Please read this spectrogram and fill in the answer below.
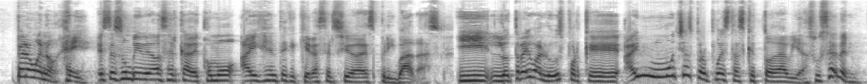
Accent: Colombia; now in Mexico; como colombiana que vino a México

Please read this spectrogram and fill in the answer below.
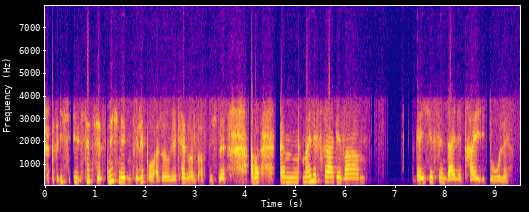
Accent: Ulm, Baden-Württemberg, Germany; Ich bin ja auch aus Ulm

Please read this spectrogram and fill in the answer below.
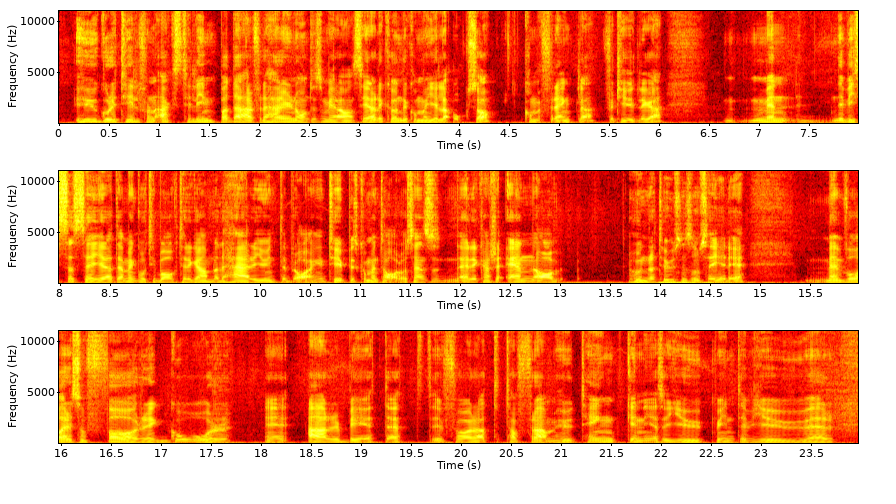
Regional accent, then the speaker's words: Boden, Norrbotten County, Sweden

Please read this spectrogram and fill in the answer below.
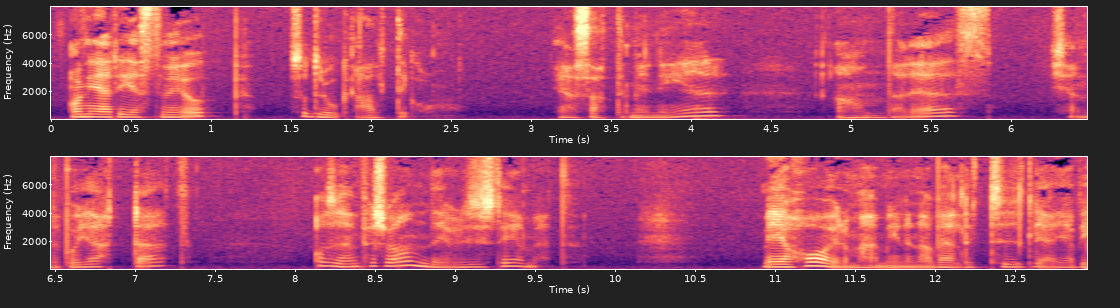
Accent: Luleå, Norrbotten County, Sweden; moved away as an adult; now in Stockholm, Sweden; Det var i alla fall efter gymnasiet och jag hade flyttat från Luleå till Stockholm och jag jobbade på den här stora dagstidningen och dansade om kvällarna.

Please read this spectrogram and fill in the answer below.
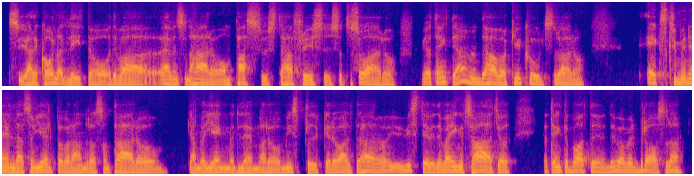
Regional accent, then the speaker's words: Skåne, Sweden; also born or lived in Chile; jag var från Skåne

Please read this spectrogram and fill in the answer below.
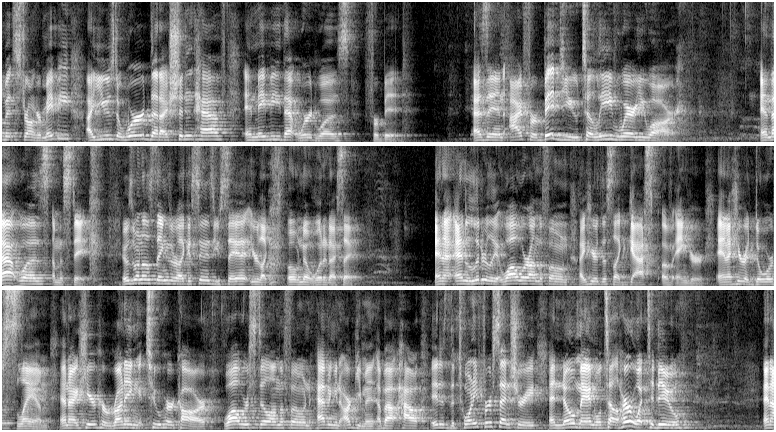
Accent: Midwest, United States; I'm from the Midwest, I've been through my share of tornado warnings

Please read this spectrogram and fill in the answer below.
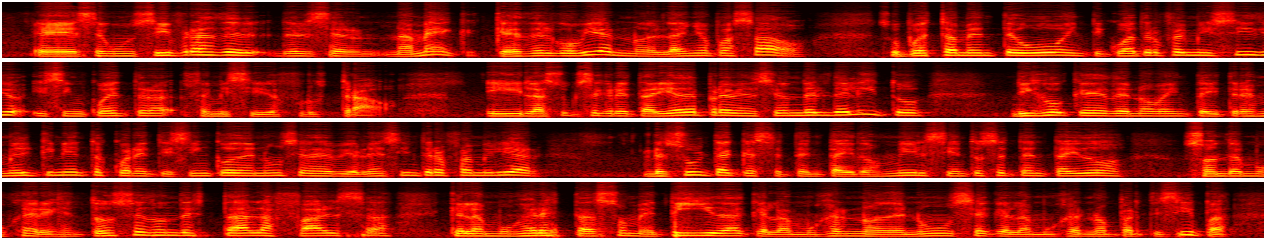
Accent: Venezuela; moved away as an adult; now in Chile; evidentemente salí de Venezuela porque como asesor de la Asamblea Nacional desde el año 2014

